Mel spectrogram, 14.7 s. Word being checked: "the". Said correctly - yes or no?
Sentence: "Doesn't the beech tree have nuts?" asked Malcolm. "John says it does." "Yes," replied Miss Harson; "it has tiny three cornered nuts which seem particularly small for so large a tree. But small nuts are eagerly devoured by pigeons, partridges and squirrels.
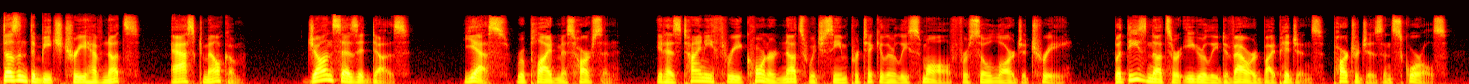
yes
